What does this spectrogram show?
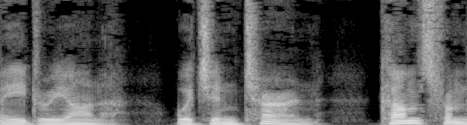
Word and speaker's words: Adrienne: Adrien it's pronounced as Adrien Adrien Adrian to pronounce it correctly emphasize the I sound at the beginning followed by a soft Dre and ending with a clear n like hello Adrien goodbye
